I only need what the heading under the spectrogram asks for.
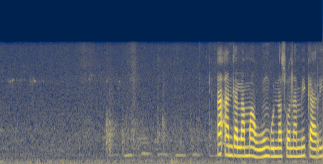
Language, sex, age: Tsonga, female, 22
